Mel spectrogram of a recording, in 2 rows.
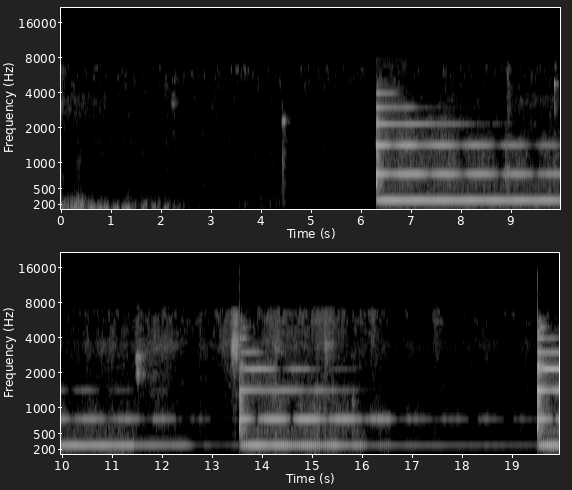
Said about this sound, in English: Now I will ring the gong 3 times. When the gong finishes sounding for the 3rd time, that signals the end of the meditation period.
